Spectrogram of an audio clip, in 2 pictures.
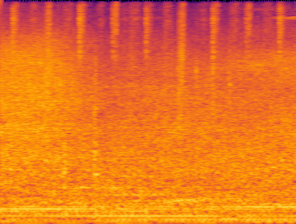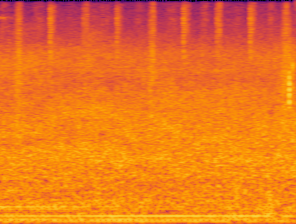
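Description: Steady road traffic rolls past at close range, a continuous loud broadband rush with a low engine hum underneath and no voices.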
